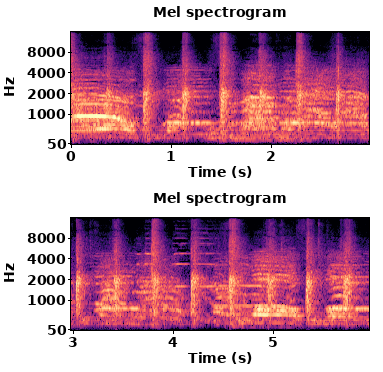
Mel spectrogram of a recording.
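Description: Dancers stamp their feet in a rhythm on a hard floor.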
